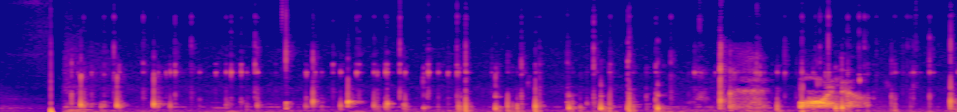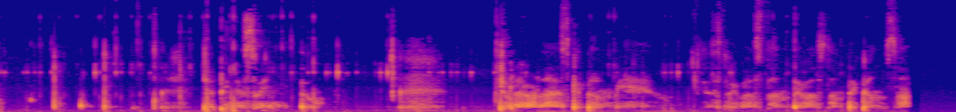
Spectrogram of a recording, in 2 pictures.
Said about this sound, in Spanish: No, nomás ahorita sí les quiero poner una demostración pequeñita de cómo para que me refiero a lo que les estoy diciendo que hablan muy bajito, que hacen sonidos. Este, sí, está, está muy interesante, pero sí tengamos mucho cuidado. Ahí les va.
